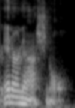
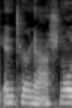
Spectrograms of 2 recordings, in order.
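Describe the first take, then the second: First: The T is held, not released. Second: The T is fully released. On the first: "we just very often hold the T here" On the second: "you can say international. It's not going to be a mistake"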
